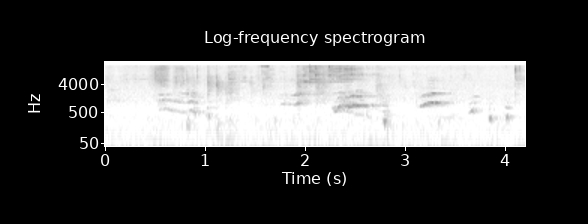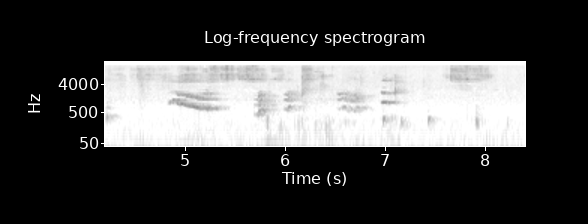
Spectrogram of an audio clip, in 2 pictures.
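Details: Whimpering Schapendoes puppies, four weeks old, the litter of Xelly and Foppe. They give many brief, rising-and-falling whining squeals in quick irregular bursts, clustered around the middle and latter half, over a quiet indoor background.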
